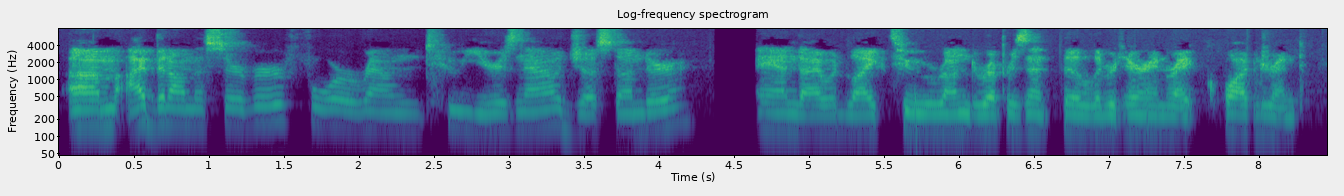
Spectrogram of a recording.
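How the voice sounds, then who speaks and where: A man's voice: medium pitch, fairly bright tone, poor audio. A young man delivers a campaign speech in an online debate. He has a mid-range voice and speaks assertively, stressing his points as a candidate would.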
